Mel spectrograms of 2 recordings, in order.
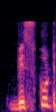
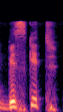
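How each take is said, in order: First: बिस्कुट as bis-KOOT, u in the second syllable; wrong Hindi-style form. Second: बिस्किट as BIS-kit; short i in both syllables of बिस्किट; correct English form. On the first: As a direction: say बिस्कुट as the mistake. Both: Shown as a demonstration. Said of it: "बिस्कुट नहीं".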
